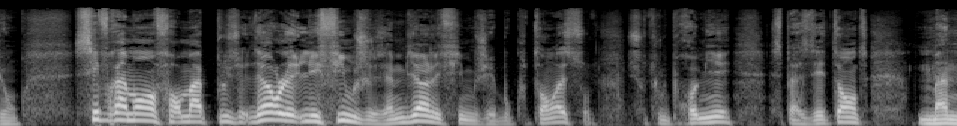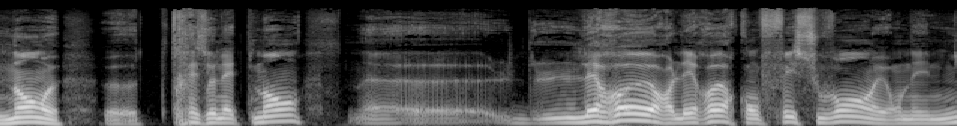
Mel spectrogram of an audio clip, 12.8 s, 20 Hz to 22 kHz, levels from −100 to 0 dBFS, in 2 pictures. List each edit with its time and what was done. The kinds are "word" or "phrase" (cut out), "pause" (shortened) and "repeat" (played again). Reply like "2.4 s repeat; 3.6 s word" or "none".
none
